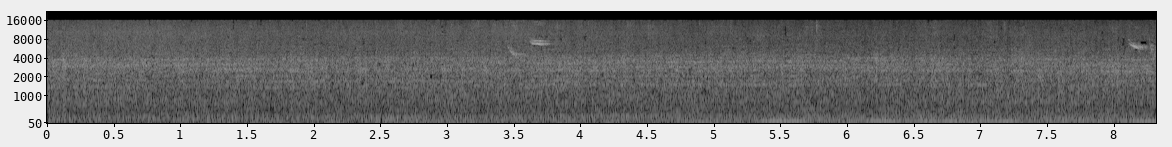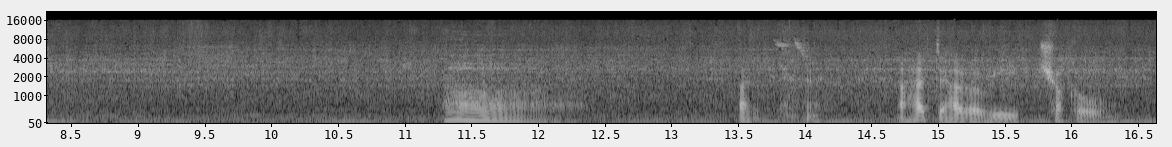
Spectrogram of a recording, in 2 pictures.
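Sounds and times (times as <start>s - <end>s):
lawnmower engine droning: 0.0s - 16.6s
speech: 13.5s - 13.8s, 14.8s - 16.4s.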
